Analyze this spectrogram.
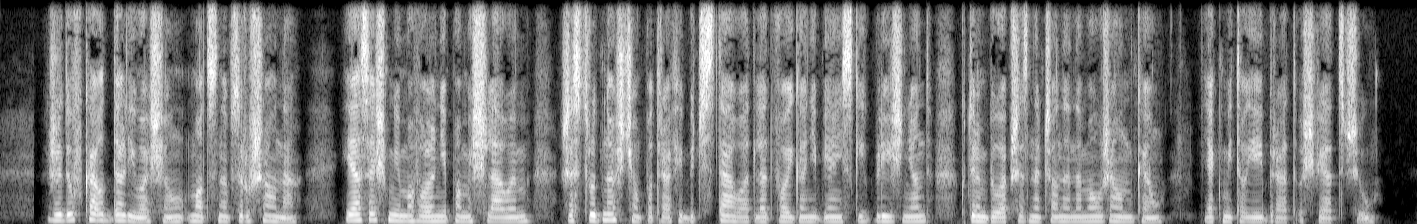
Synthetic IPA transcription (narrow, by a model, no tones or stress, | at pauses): ʐɘd̪ufkaɔd̪ːalʲiwaɕɛmɔt̪snɔvzɾuʂɔna | jazaɕmʲimɔvɔlɲɛpɔmɘɕlawɛmʐ̥ɛst̪ɾud̪nɔɕt͡ɕɔ̃w̃pɔt̪ɾafʲibɘt͡ɕst̪awad̪lad̪vɔjɡaɲebʲjaj̃skʲiɣblʲiʑɲɔnt̪kt̪uɾɘmbɘwapʂɛznat͡ʂɔnanamawʐɔŋkɛ̃ | jakmʲit̪ɔjejbɾat̪ʰɔɕfʲjat̪t͡ʂɨ̰w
